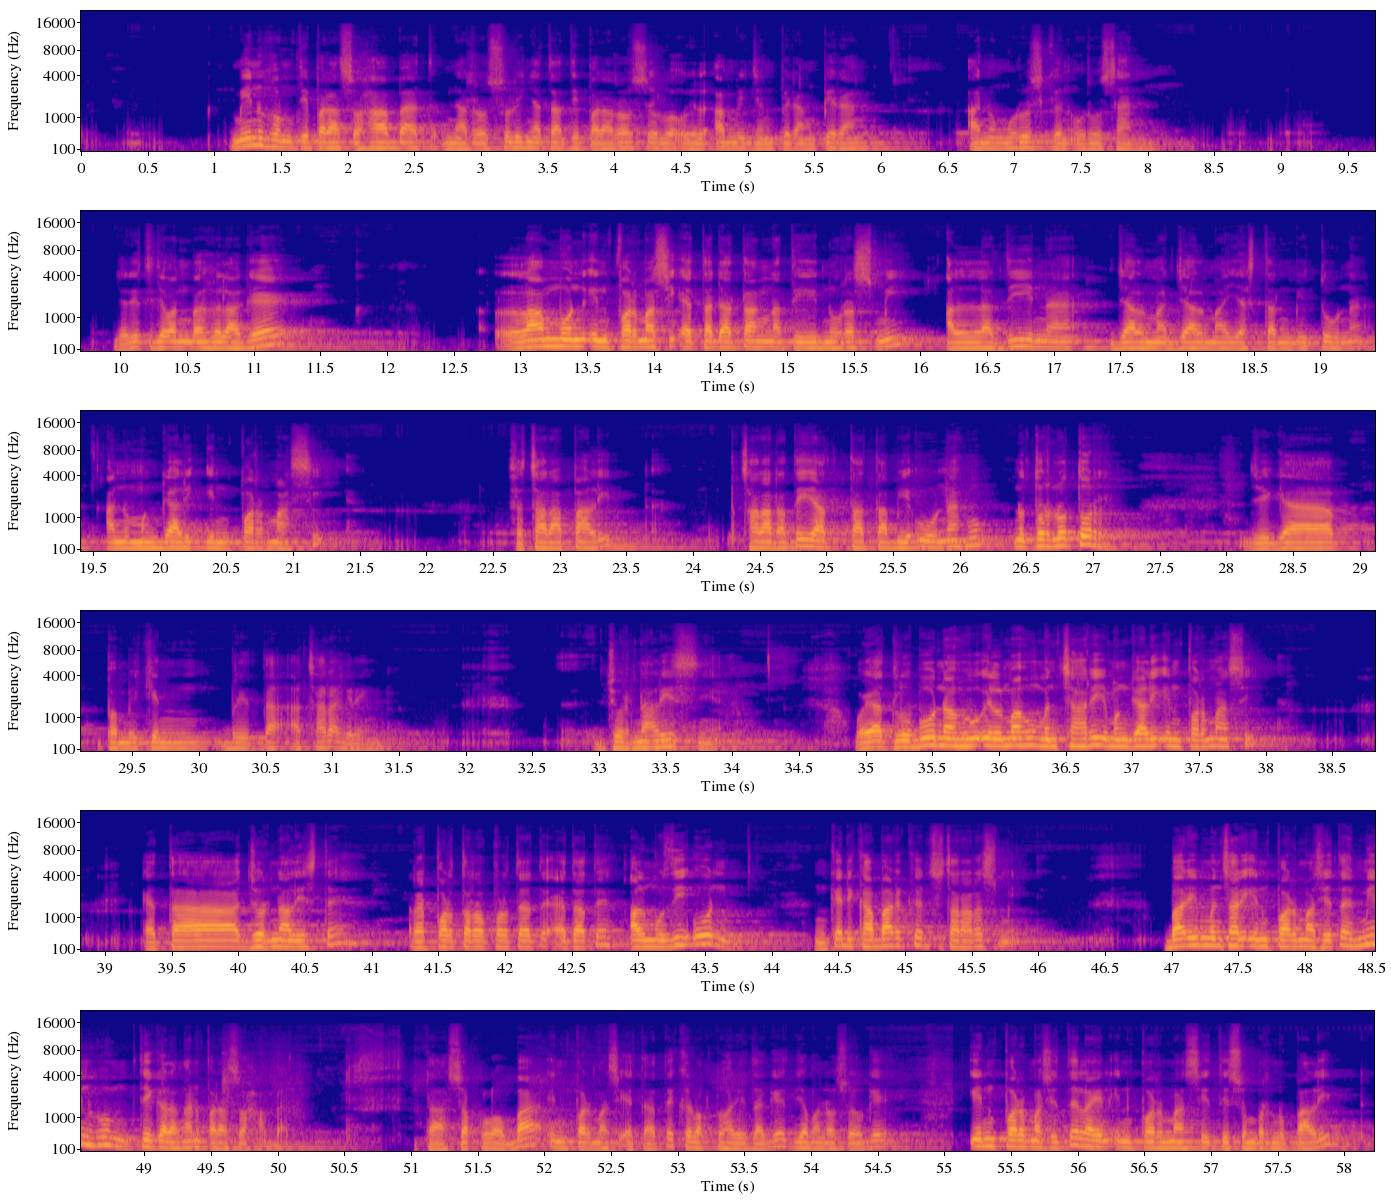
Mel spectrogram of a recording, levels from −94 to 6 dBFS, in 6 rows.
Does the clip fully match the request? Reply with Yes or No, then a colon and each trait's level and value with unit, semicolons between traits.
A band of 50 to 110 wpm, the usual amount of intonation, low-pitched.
Yes: average, 90 wpm; average, 4.0 semitones; low, 125 Hz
